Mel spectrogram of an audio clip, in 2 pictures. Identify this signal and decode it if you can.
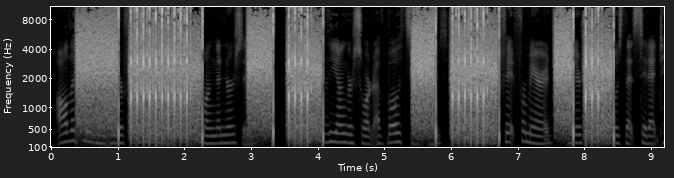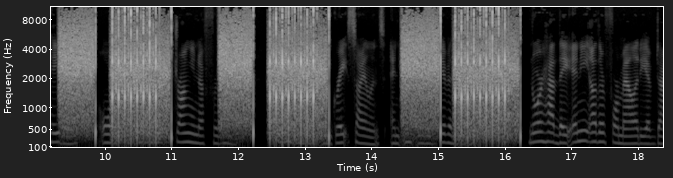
Pulse dialling, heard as a rotary dial, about 11 pulses a second, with speech in English. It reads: 0 4 6 3 8 8 9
